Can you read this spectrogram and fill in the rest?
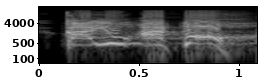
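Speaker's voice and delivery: high, loud shout breaking into an ouch; warning cut by a cry of pain. Retold or imitated. Hiker shouting as a branch hits his head, high pained yell. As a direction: yell the warning, then get hit mid-shout. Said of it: "suara teriakannya begini".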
